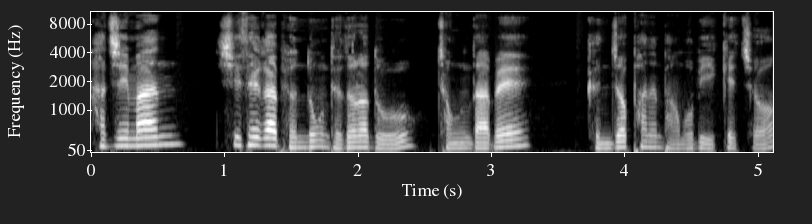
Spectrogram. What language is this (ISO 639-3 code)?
kor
